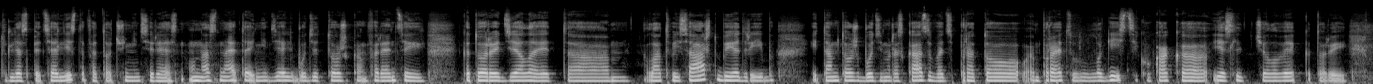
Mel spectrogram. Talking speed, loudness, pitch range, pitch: 150 wpm, -18 LUFS, 170-180 Hz, 175 Hz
